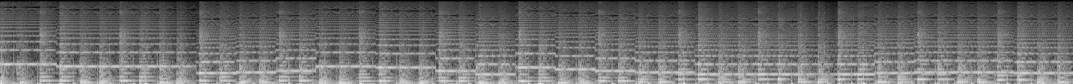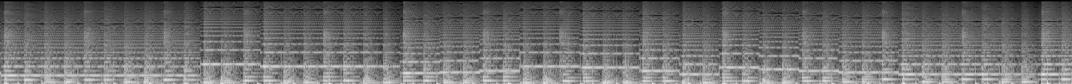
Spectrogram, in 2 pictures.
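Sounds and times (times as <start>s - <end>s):
synth sample on CSG8580R5 chip: 0.0s - 21.4s.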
